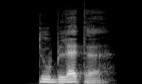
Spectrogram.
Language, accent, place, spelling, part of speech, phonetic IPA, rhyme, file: German, Germany, Berlin, Dublette, noun, [duˈblɛtə], -ɛtə, De-Dublette.ogg
- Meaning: 1. duplicate 2. doublet 3. double hit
